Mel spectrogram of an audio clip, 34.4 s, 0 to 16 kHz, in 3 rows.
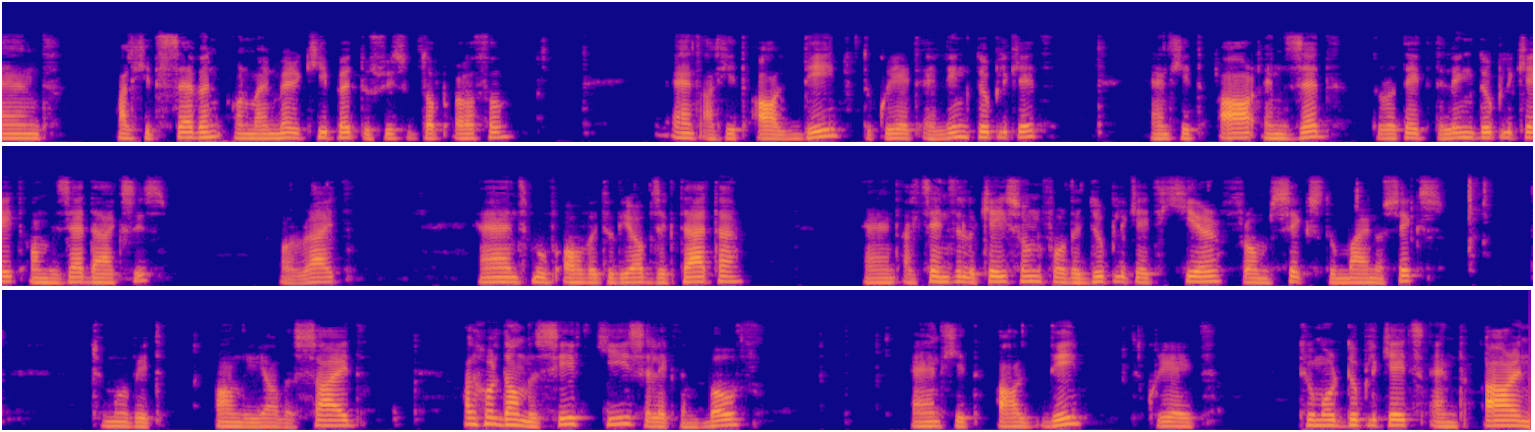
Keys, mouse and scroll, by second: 1.5 KP_7, 6.1 alt+d, 13.8-15.5 drag, 28.1-30.1 right drag, 29.1-30.1 drag, 31.4 alt+d.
